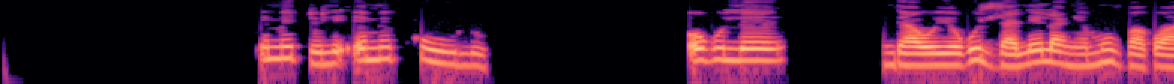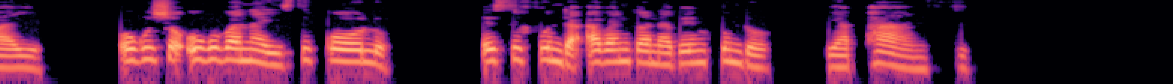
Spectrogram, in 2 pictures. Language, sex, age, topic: North Ndebele, male, 50+, education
